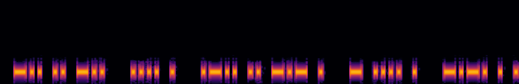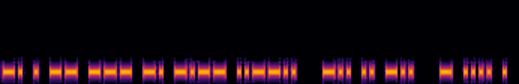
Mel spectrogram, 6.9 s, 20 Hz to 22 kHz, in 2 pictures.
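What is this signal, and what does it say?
Morse code, heard as a keyed tone, about 48 wpm, 600 Hz. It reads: DID HE LIKE THE CEREMONY? DID THE
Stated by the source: Morse practice at 45 wpm, the novel Never by Ken Follett in English, from CW med Gnister.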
